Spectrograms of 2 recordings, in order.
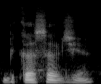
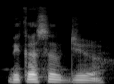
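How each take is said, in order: First: "Because of you" repetido mucho más suave; repítelo casi en voz baja; softer repeat. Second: "Because of you" con "of" marcado; stress on you. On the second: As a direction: golpea "of" y baja al final. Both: Shown as a demonstration. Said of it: "we also have the R".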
